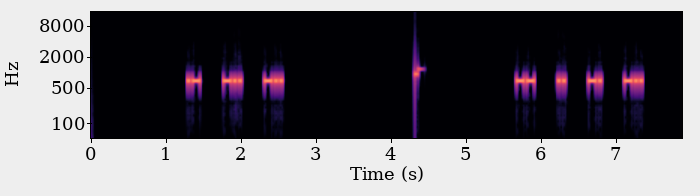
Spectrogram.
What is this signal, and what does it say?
Morse code, heard as a keyed tone, about 34 wpm, spaced as for 20 wpm, 690 Hz. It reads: ADD MIND
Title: 3x Character Spacing - Top 500 Words - 35wpm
